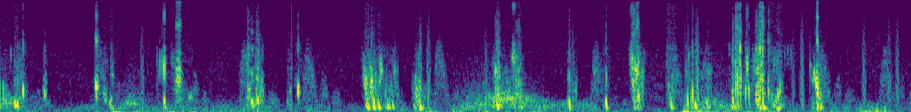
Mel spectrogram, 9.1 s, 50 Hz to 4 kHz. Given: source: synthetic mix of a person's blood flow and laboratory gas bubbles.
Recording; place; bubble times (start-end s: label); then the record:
Doppler ultrasound of blood flow; subclavian vein
0.00-0.28 s: bubbles
0.43-0.49 s: bubbles
0.94-1.16 s: bubbles
1.57-1.95 s: bubbles
2.47-2.66 s: bubbles
2.88-2.93 s: bubbles
2.96-3.04 s: bubbles
3.61-3.99 s: bubbles
4.13-4.28 s: bubbles
4.93-5.25 s: bubbles
5.68-5.80 s: bubbles
6.03-6.12 s: bubbles
6.30-6.47 s: bubbles
6.67-6.79 s: bubbles
6.86-7.14 s: bubbles
7.30-7.92 s: bubbles
8.11-8.25 s: bubbles
From the record:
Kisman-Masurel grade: 233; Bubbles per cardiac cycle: several, 3 to 8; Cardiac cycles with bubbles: 50 to 99%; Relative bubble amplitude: loud (0.450 to 0.775); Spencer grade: 3 (all of the cardiac periods contain showers or single bubble signals, but not dominating or overriding the cardiac motion signals); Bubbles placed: anywhere in the cardiac cycle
